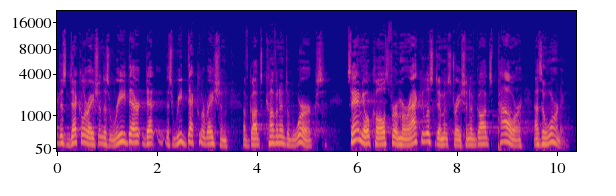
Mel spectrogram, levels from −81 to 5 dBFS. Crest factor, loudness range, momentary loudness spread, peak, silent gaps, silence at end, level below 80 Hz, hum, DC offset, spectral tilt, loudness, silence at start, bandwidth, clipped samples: 18 dB; 3 LU; 11 LU; -6 dBFS; none; 0.25 s; -60 dBFS; none; under 0.1%; -6 dB/octave; -24 LUFS; 0 s; 15.5 kHz; under 0.1%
